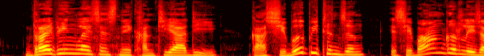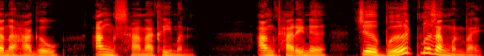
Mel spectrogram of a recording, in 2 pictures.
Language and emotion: Bodo, surprised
